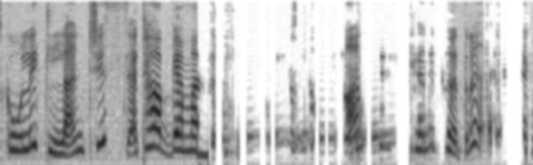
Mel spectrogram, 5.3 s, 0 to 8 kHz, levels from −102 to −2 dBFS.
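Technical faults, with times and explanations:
1.98–2.19 s, 2.65–3.17 s, 3.36–4.49 s and 4.84–5.34 s, speech suppressed in double talk: the speech sinks by about 25 dB at first, then up to about 40 dB, for stretches of up to a second. This fits suppression, likely an echo canceller turning down everything while both sides talked, not a dropout or gating.
2.04–2.41 s and 3.19–3.34 s, other side's voice leaking through: a second voice enters at about 15 dB and then about 20 dB below the speech. It is likely loudspeaker echo left in the microphone signal. Because it is an added voice rather than a loss of level, it differs from the suppression dips near it.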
